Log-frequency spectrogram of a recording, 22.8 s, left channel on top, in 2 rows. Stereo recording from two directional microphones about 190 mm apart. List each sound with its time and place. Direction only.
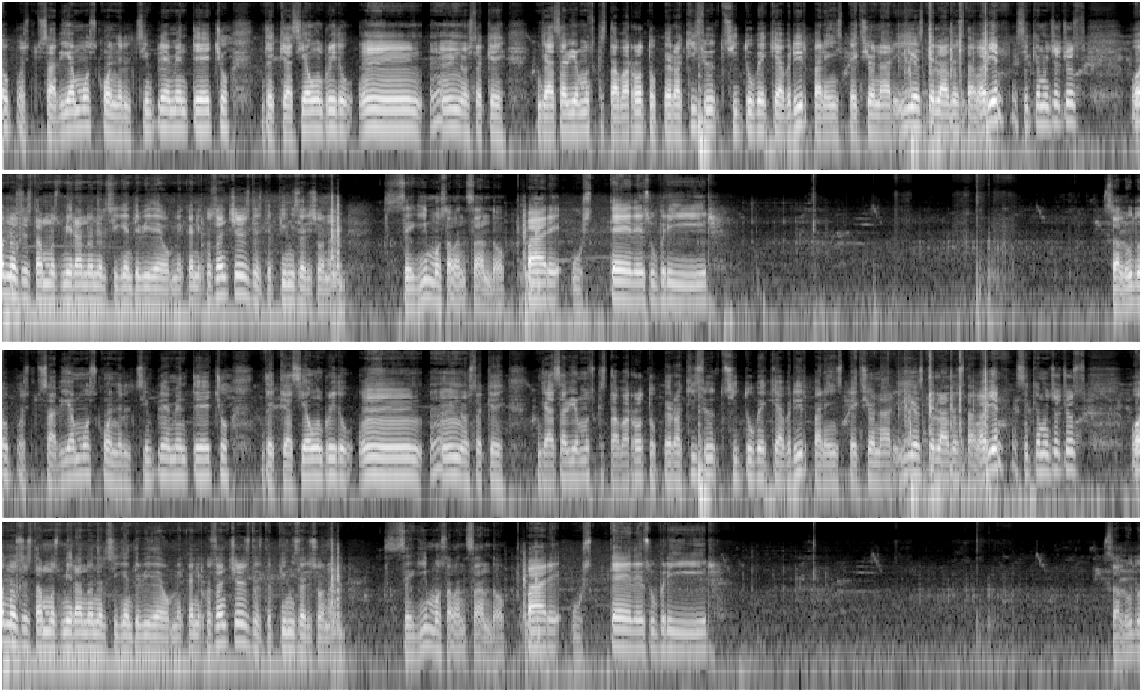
0.0 s speech: 15° left (ahead or behind)
5.3 s speech: 20° left (ahead or behind); by 14.6 s 5° right (ahead or behind)
15.3 s speech: 5° left (ahead or behind)
22.5 s speech: 15° left (ahead or behind)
